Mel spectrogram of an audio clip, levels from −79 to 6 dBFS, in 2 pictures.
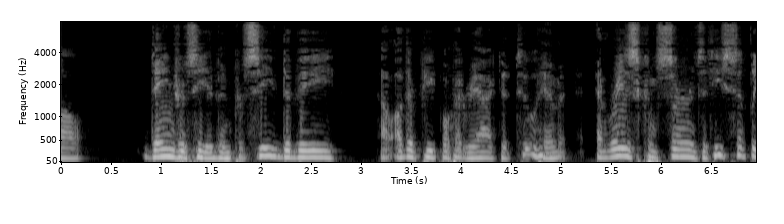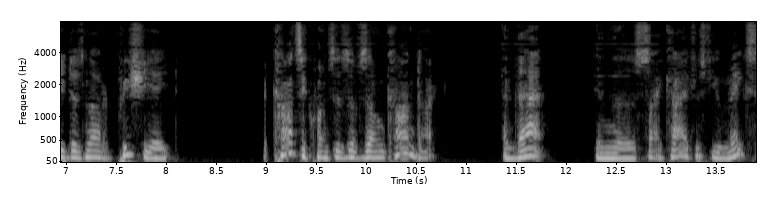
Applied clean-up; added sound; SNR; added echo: neural mask model DeepFilterNet 3.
